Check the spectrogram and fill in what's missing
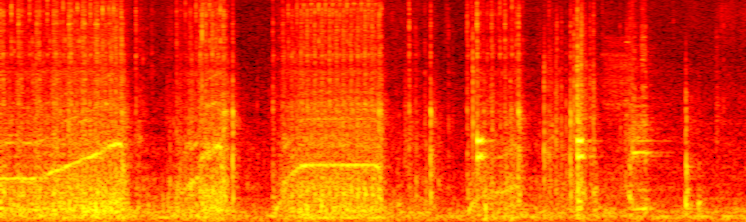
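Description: A sewing machine stitches a garment sleeve from the hem upward in several short bursts, each a rising whir of needle strokes separated by brief pauses and small handling clicks, close and moderately quiet.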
